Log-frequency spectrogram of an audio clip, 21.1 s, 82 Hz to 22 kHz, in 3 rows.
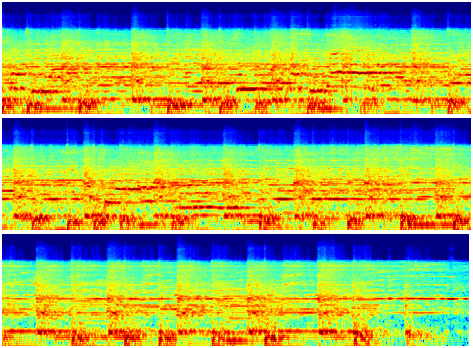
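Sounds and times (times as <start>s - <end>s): person singing: 0.0s - 14.1s
live pop band music: 0.0s - 21.0s.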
